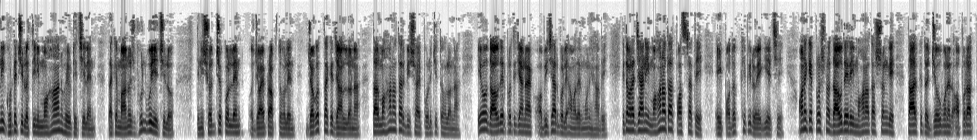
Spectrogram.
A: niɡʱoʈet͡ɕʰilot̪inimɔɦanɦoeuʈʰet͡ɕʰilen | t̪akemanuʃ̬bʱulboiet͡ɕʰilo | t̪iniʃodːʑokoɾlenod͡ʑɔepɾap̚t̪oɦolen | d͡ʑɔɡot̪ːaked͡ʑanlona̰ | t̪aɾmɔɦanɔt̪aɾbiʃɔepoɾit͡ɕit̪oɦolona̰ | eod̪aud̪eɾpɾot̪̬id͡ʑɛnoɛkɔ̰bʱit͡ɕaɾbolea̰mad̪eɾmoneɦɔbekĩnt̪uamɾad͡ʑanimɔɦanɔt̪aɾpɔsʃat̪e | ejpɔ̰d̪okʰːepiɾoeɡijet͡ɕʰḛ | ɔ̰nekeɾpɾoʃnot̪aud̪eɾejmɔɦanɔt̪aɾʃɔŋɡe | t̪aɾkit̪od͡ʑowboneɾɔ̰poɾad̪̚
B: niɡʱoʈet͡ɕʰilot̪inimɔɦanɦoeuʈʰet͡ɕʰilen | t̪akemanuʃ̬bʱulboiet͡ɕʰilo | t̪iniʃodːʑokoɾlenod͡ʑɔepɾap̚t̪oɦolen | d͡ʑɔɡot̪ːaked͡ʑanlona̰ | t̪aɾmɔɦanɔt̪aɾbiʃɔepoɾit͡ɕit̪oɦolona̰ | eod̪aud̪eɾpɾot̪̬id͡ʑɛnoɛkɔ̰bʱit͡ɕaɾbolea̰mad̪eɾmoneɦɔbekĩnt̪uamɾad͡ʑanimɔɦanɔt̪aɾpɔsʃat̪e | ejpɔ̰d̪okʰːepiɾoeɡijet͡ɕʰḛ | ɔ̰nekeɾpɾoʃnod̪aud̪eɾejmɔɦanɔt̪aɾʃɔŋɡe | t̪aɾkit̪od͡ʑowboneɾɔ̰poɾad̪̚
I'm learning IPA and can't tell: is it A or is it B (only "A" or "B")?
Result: B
